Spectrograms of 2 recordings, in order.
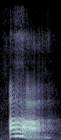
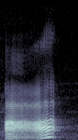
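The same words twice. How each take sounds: First: The pitch falls sharply. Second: The pitch dips down, then rises. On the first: "marked as a backslash, top to down" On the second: "I go down and then I go up"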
